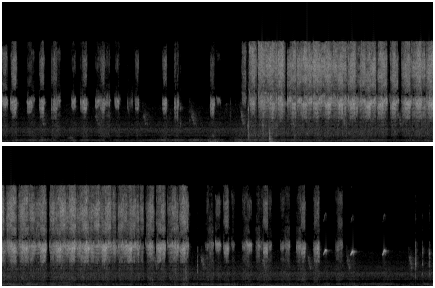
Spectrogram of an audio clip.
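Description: Nestling birds chirp in a fast, shrill chorus, begging loudly.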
